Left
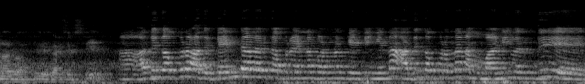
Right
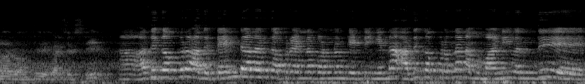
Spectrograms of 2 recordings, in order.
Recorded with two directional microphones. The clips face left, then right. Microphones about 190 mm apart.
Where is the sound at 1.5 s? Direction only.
15° right (ahead or behind).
